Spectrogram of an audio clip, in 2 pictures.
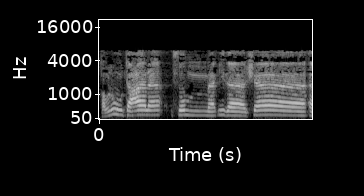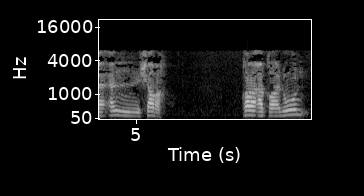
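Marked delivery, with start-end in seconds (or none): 1.6-5.5 slow recitation, long شاء, then a separate hamza into أنشره; both hamzas sounded. Shown as a demonstration. Teacher quotes the verse before Qalun's variant, both hamzas kept. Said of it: "بإسقاط الهمزة الأولى".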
